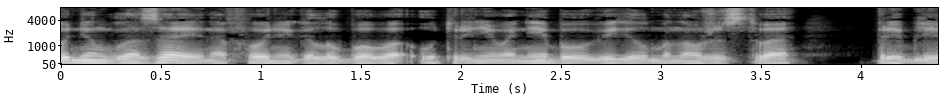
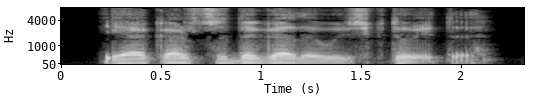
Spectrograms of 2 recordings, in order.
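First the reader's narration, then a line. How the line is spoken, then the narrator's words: Displeased grumble. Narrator (Russian): недовольно проворчал Виктор Харитонович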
